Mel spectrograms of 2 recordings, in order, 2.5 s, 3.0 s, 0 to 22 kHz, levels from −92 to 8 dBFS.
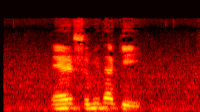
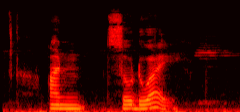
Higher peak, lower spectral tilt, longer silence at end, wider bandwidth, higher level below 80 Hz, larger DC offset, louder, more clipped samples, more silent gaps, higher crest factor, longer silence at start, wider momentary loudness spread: first, -8 dBFS vs -24 dBFS; about the same, -4.5 dB/octave vs -5.5 dB/octave; first, 0.75 s vs 0 s; second, 11.5 kHz vs 14 kHz; about the same, -60 dBFS vs -62 dBFS; neither; first, -24 LUFS vs -39 LUFS; neither; neither; about the same, 20 dB vs 18 dB; first, 0.65 s vs 0.1 s; second, 10 LU vs 22 LU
